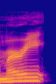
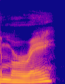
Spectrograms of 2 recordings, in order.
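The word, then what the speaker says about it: Moray: Proof ryas finish and Murray uh it's spelled m o r a y you you kind of want to say morray but everything that I've seen they always call it Glenn Murray so that's what I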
